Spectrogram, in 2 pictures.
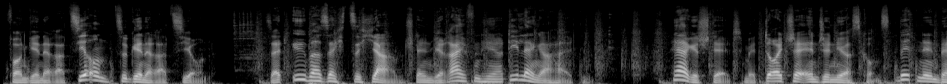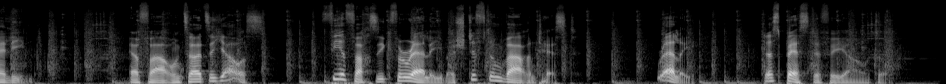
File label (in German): Werbung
